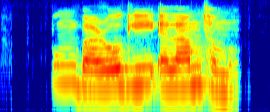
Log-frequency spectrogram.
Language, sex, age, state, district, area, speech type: Manipuri, female, 18-30, Manipur, Tengnoupal, urban, read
